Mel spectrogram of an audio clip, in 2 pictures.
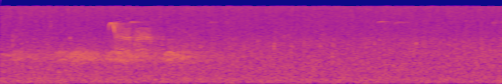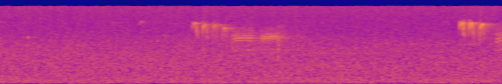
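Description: A bird calling three times, short high notes that drop in pitch, over a steady outdoor hiss.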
